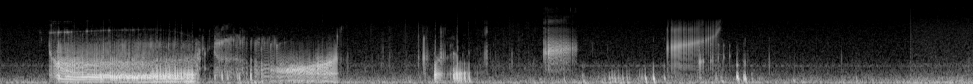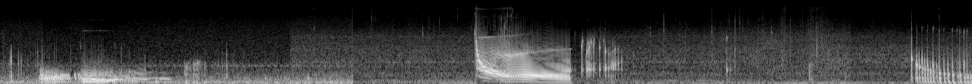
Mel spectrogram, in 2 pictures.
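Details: Hungry girl's stomach growling: loud abdominal gurgling and rumbling in several bursts, some with a rising squeaky tone; normal hunger borborygmi.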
